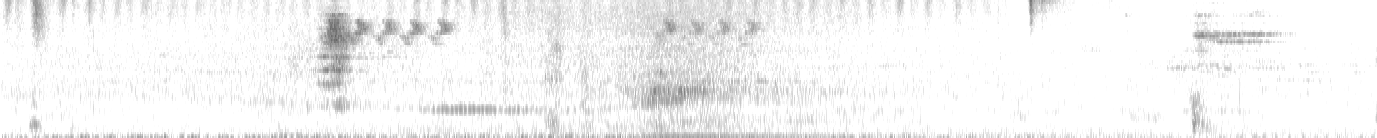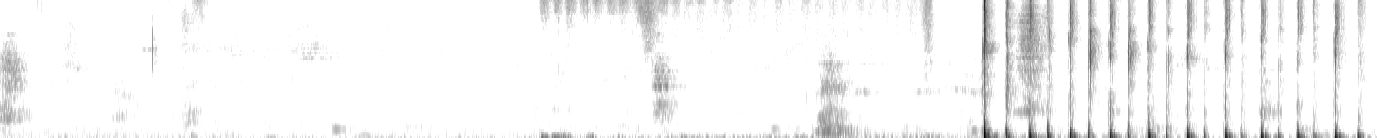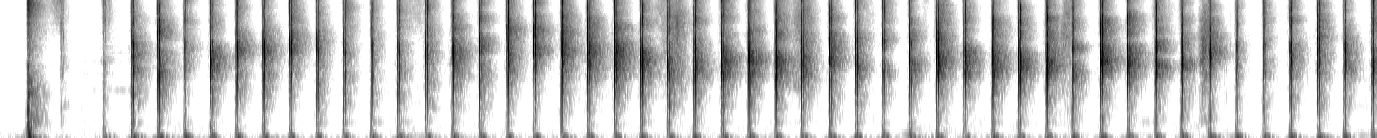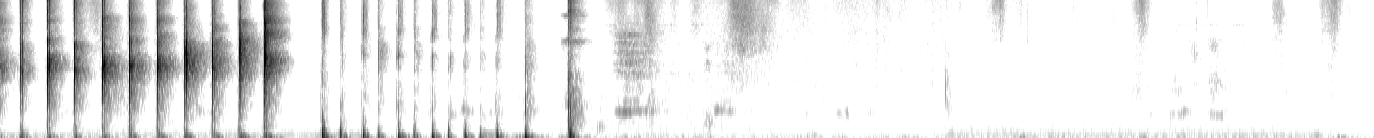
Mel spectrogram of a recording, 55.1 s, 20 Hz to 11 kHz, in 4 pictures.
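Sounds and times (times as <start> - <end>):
hands slapping a head: 23.6 - 47.2.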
